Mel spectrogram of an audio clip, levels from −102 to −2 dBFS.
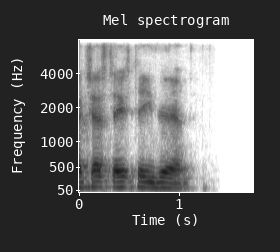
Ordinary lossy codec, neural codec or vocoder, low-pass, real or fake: AAC, 48 kbps; codec, 16 kHz, 2 kbps, FunCodec, trained on Chinese and English, 25 frames a second; 7.2 kHz; fake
